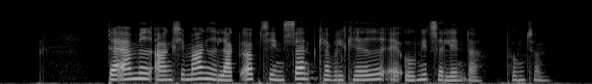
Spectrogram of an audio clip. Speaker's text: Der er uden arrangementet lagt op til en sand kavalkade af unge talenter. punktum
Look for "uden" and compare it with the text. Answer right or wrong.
wrong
